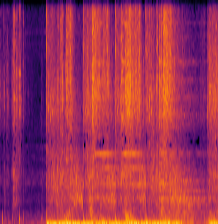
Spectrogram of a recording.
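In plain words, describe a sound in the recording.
A gun fires in rapid loud blasts.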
